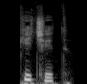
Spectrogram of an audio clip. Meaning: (adjective) accusative singular of kicsi; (adverb) usually construed with egy: 1. a bit, a little, a little bit (to a little degree or extent) 2. a bit, a little, a little bit (a little amount)
- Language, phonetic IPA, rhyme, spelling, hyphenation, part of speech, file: Hungarian, [ˈkit͡ʃit], -it, kicsit, ki‧csit, adjective / adverb, Hu-kicsit.ogg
